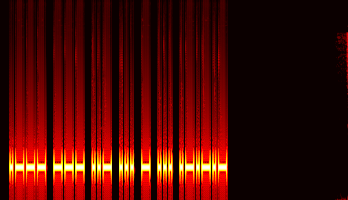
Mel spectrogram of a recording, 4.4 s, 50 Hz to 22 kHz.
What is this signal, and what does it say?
Morse code, heard as a keyed tone, about 34 wpm, 700 Hz. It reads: JOUSTS.
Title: Pangram Challenge v2 - 35wpm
